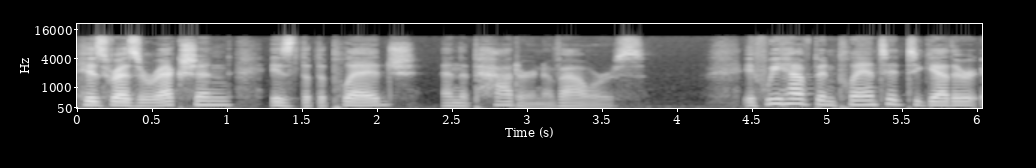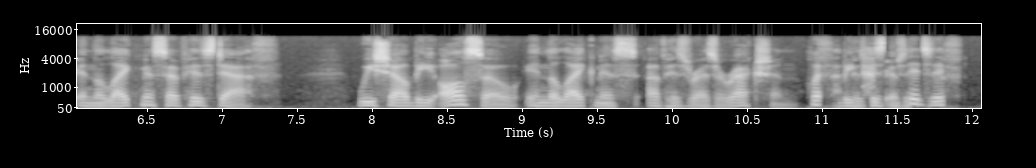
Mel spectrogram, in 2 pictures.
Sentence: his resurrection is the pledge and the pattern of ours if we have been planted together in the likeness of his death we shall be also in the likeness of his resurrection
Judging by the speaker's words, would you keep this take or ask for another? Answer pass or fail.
fail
